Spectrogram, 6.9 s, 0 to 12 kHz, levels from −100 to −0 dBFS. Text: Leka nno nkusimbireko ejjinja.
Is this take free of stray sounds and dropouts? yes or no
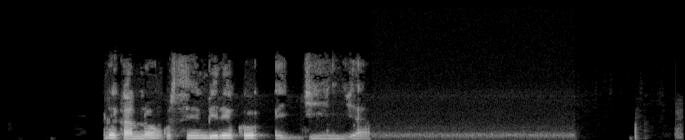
yes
